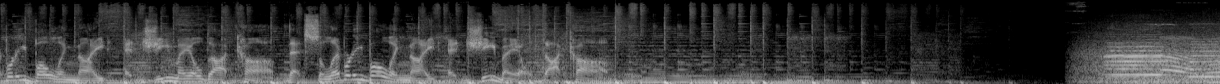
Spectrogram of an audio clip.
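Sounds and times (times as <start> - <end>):
speech: 0.0 - 6.5
music: 0.0 - 10.6
busy city traffic roar in Nashville: 10.7 - 12.1
honk-like notes in city traffic: 10.7 - 12.1.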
